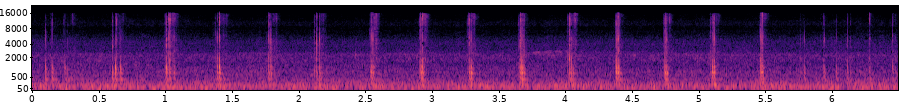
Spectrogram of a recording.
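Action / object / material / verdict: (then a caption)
tap / concrete flower pot / concrete / none. Long nails tap and scratch on the rough, porous wall of a concrete flower pot, close up. Sharp, dry clicks with a bright edge and almost no ring repeat at a fairly steady pace, about one every third of a second, over a low rustling scratch.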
